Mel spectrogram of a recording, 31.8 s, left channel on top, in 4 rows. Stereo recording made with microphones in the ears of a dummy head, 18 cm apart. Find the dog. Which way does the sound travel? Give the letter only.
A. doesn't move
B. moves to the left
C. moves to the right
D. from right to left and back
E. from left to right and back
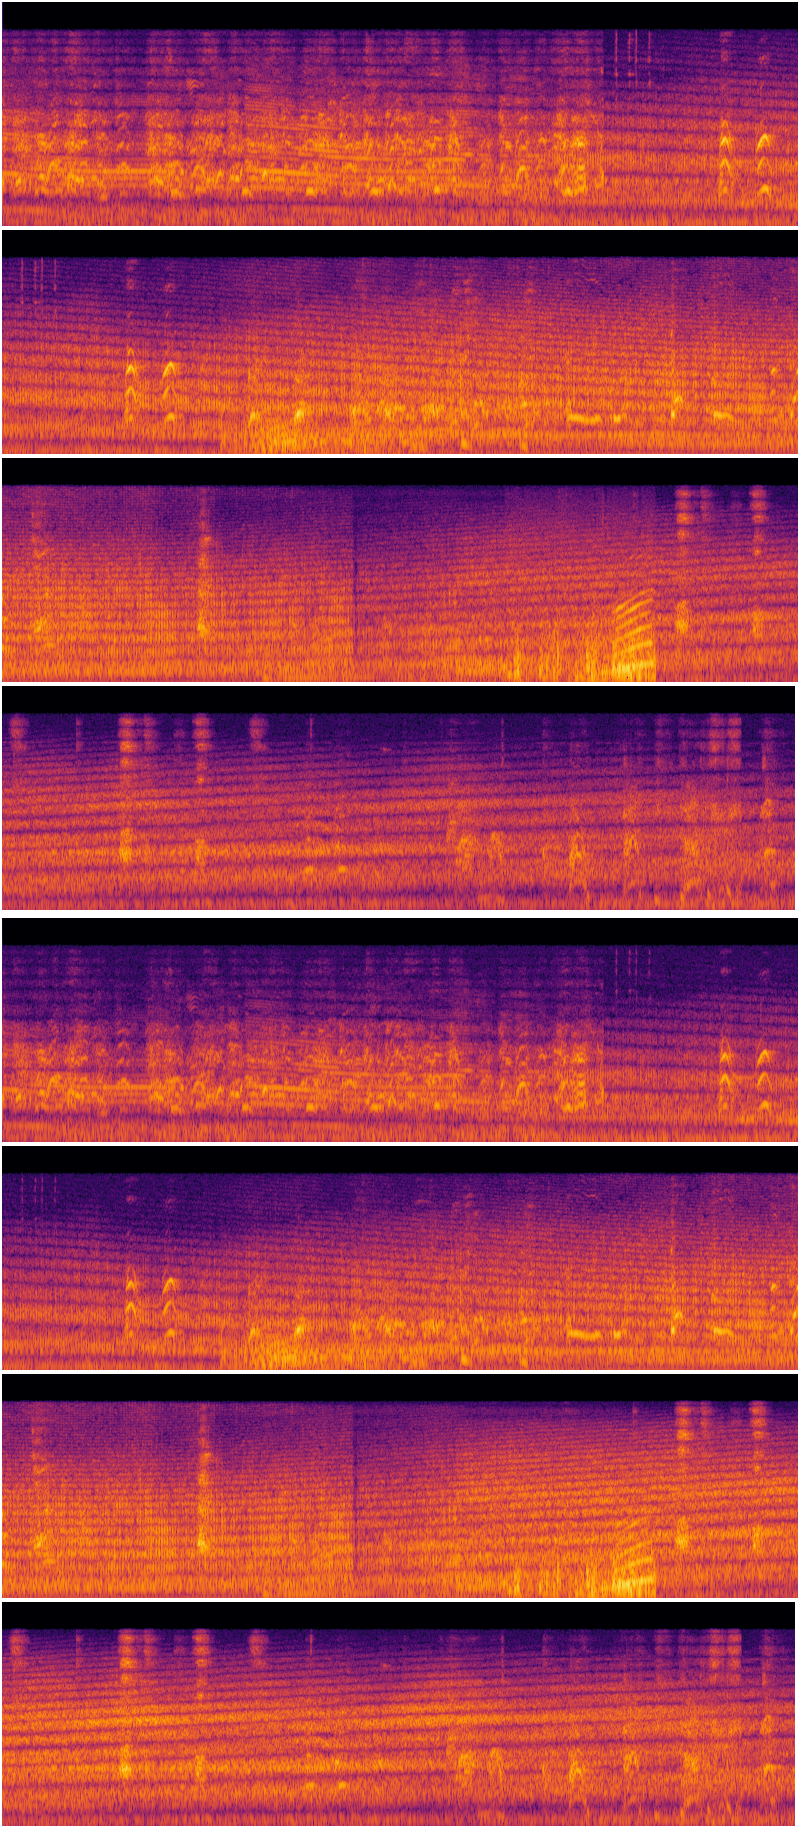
C.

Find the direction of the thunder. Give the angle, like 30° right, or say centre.
40° left.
